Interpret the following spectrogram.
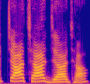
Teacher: तो हिंदी की तालव्य ध्वनियां हैं च वर्ग में।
